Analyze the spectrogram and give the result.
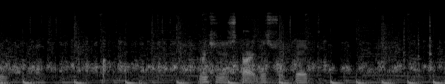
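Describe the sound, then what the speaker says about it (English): Chickens on a big farm in a Minecraft-style game cluck repeatedly in short, rhythmic bursts, fairly close and constant, under a person talking. "this is my big chicken farm too"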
